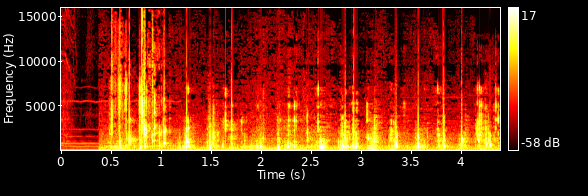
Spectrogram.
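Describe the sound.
Crunchy chewing of a small pomelo-scented pill: many crisp bites and wet, squishy mouth sounds in a quick, irregular rhythm, moderately loud, with no talking.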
